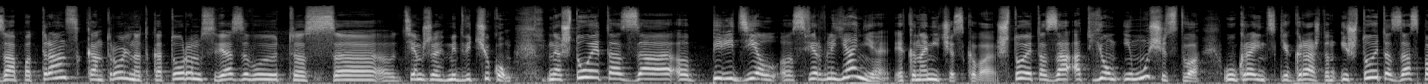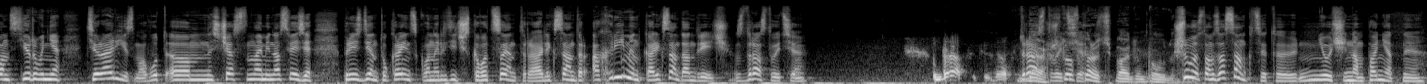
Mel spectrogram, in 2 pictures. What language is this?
Russian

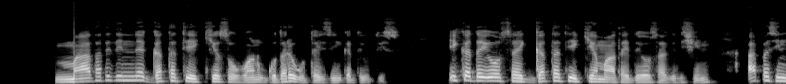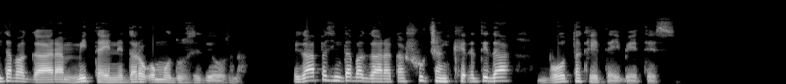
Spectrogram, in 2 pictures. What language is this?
Wolaytta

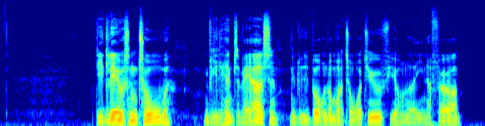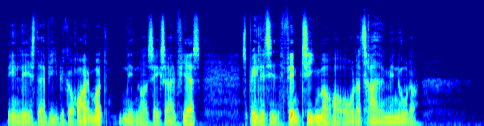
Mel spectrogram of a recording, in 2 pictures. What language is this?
Danish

